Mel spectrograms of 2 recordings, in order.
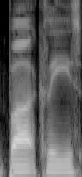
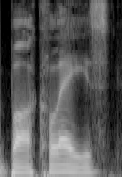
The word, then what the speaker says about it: Barclays: Uh so uh we're going back to 2018, August 19th at the Barclays or if you're American, the Barlays Center. Uh that's right. You guys pronounce it differently to we do.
